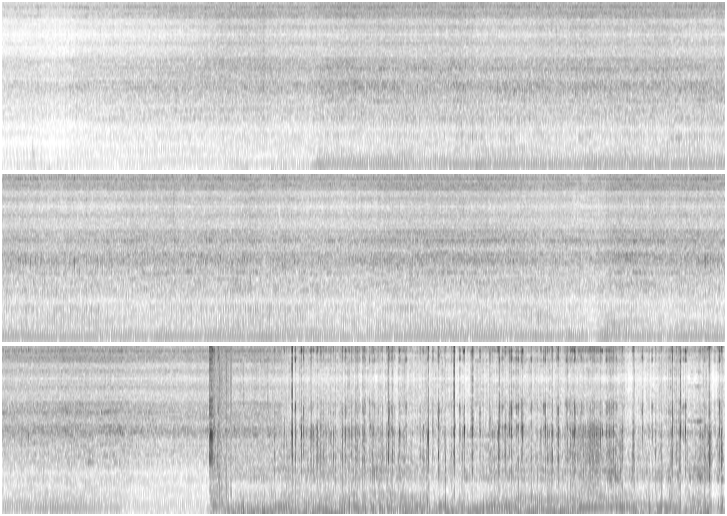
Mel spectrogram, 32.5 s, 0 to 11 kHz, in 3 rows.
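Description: Yamaha Grizzly 700 ATV's single-cylinder engine running under load as it churns through muddy water, muffled by a waterproof camera housing. About 25 seconds in the sound jumps suddenly to a much louder engine with many knocks and rattles.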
